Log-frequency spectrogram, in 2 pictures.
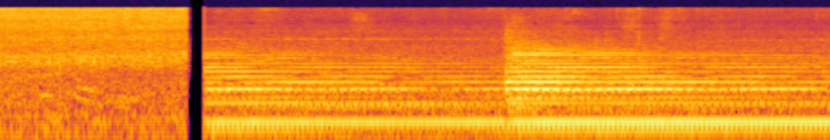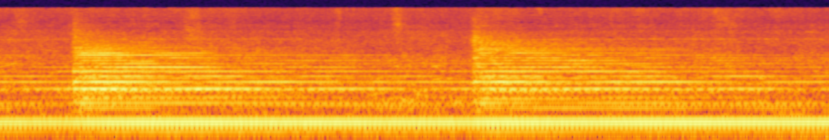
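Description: A church bell tolling, starting about a second in and struck four times, roughly every two seconds. Each strike rings on over a steady low hum.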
